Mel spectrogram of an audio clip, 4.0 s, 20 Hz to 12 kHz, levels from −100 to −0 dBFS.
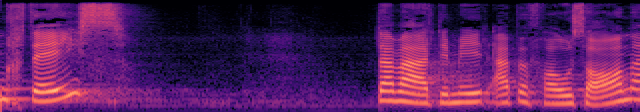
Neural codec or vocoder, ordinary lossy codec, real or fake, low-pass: none; none; real; 10.8 kHz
